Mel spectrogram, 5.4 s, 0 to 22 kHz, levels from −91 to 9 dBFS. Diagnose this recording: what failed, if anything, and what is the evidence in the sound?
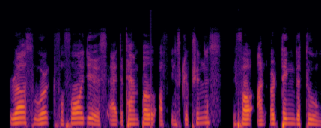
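What failed is the broadcast chain: DAB burbling, from reception errors reaching the MP2 decoder. You hear short noise blips over the speech at 1.46 to 1.55 s, again, and longest, at 3.33 to 3.53 s, and as a tiny blip at 5.00 s. A bit error rate of a fraction of a percent slips past the error correction, corrupting samples and scale factors, so individual sub-bands jump in level for up to a frame at a time.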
